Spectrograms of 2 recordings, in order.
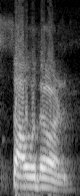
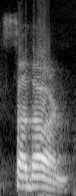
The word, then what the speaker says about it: southern: We are just reading this words southern, but it's actually southern. Its spelling comes as SUTHERN. This is the pronunciation spelling. I think hope you know the spelling of southern, but it's pronounced as southern.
